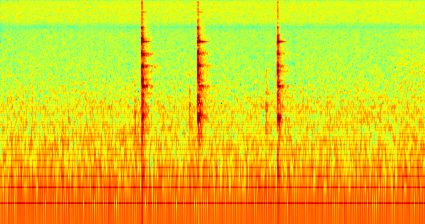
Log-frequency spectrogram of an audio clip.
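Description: A hammer taps on a nail a few times.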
